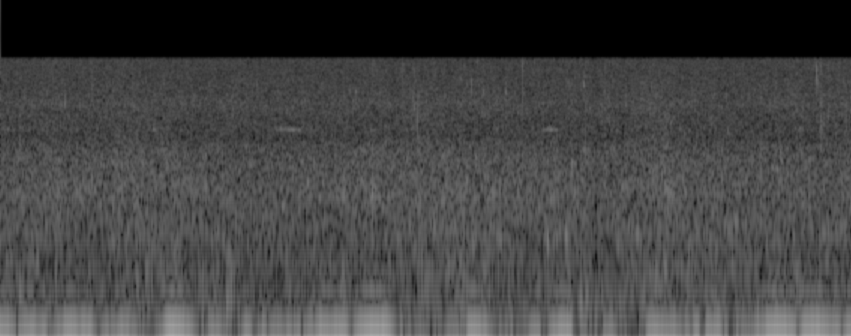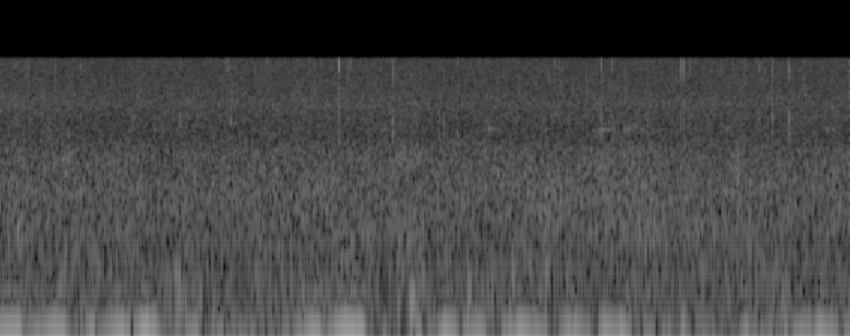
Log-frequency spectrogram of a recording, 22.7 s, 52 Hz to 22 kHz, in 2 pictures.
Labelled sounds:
17.2	22.2	vessel noise, 0 to 8.0 kHz

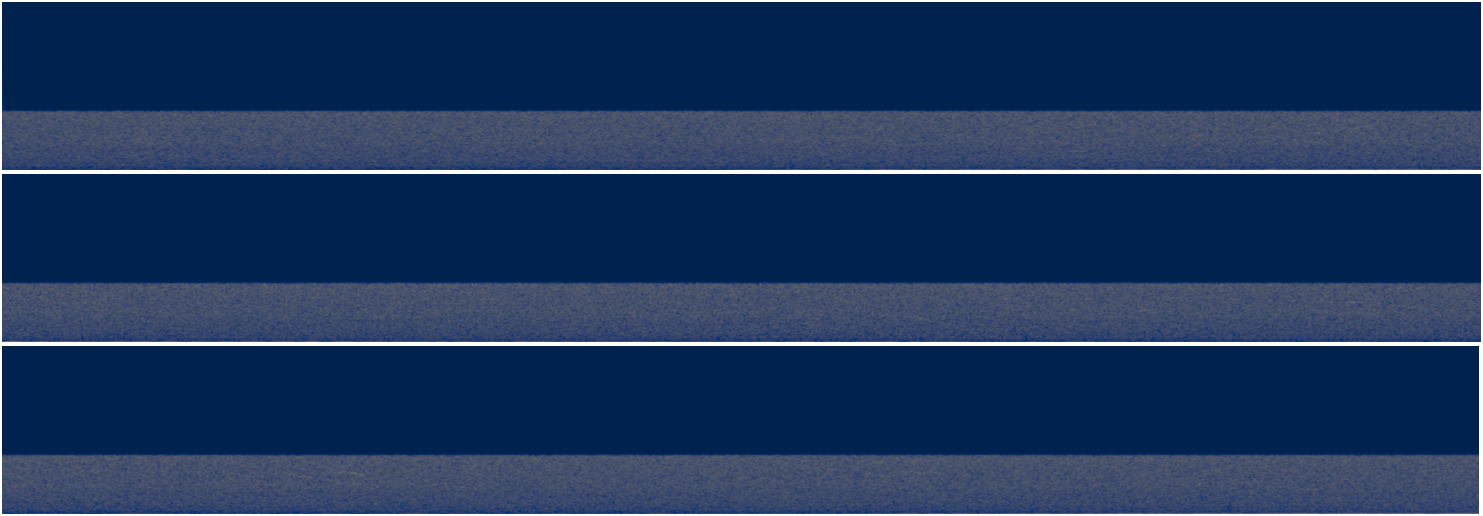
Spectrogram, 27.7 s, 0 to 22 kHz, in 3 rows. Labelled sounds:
20.5	20.8	Pacific white-sided dolphin, 5.0 to 5.7 kHz

